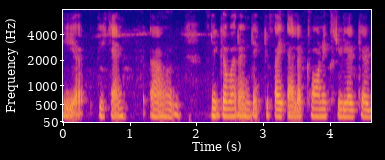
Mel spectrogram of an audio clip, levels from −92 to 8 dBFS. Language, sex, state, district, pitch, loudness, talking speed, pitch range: English, female, Chandigarh, Chandigarh, 190 Hz, -19 LUFS, 105 wpm, 185-200 Hz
